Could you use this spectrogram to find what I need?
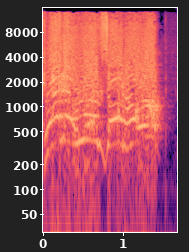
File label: angry; spackenmobs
